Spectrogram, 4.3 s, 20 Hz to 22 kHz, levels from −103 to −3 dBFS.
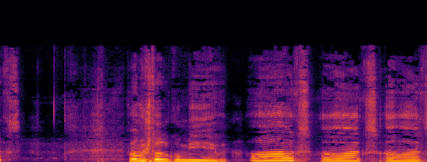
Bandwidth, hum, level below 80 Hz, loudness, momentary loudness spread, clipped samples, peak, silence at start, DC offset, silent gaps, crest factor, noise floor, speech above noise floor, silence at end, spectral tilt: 15.5 kHz; none; -60 dBFS; -25 LUFS; 11 LU; under 0.1%; -10 dBFS; 0.1 s; under 0.1%; none; 18 dB; -62 dBFS; 37 dB; 0 s; -6.5 dB/octave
